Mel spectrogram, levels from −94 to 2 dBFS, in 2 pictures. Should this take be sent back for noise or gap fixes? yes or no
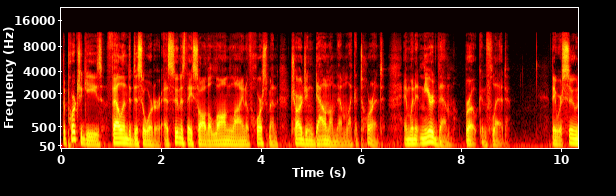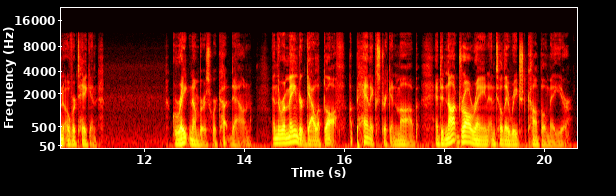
no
